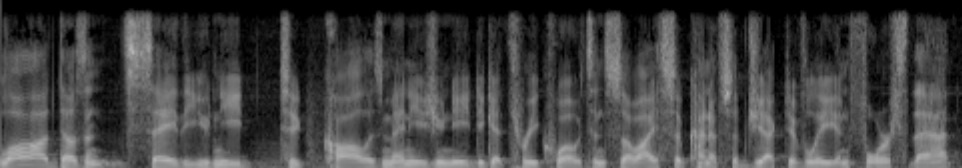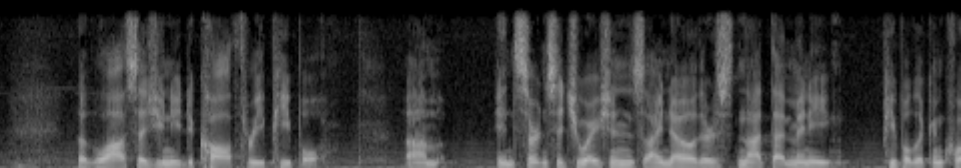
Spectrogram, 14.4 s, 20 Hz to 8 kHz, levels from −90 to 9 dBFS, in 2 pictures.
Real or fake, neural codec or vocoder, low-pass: real; none; 7.2 kHz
